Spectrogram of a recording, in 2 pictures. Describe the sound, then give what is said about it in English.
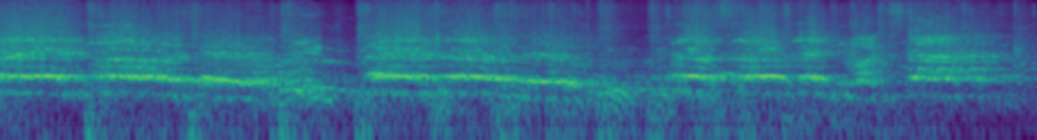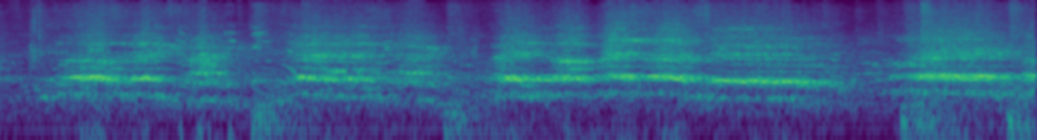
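Arsenal football fans sing together inside the stadium shortly before a game: a loud, continuous massed chant with a rhythmic, repeating melody that rises and dips in waves throughout. “We're in the stadium itself. The Arsenal fans are singing, and you'll be able to hear the exact moment the batteries conk out on the recorder.”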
